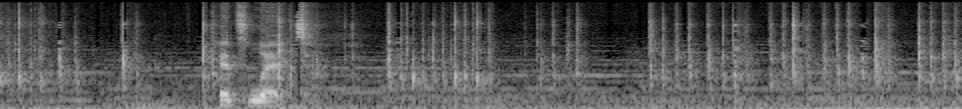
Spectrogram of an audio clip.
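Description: A password being typed on a computer keyboard, heard as quick, close, irregular bursts of key clicks with short pauses between them, while a voice talks briefly over the start.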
